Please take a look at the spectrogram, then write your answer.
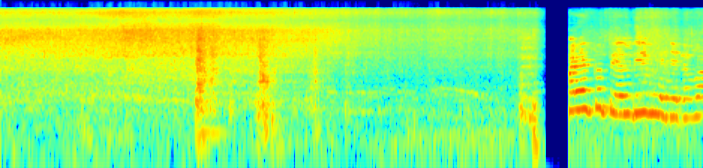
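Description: Fish frying in hot oil gives a loud, steady sizzle and hiss that fades slightly, breaks off briefly, and then a voice speaks over a lighter sizzle.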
